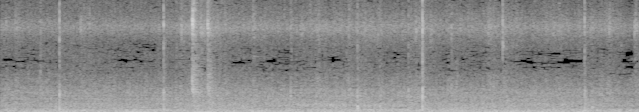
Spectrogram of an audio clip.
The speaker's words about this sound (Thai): ขณะนี้ก็ฝนตกอยู่นะคะฝนตกแบบว่าปล่อยๆไม่ใช่มีพายุแต่อย่างใดเป็นอากาศที่เย็นกำลังดีนะคะเปิดหน้าต่างรับไอเย็นๆของฝนนะคะแล้วก็นั่งฟังเสียงฝนตกนะคะอยากให้ทุกท่านที่ฟังพอดแคสต์อยู่ได้ยินเสียงฝนนะคะกระทบกับโลหะนะกระทบกับหลังคารถอยู่ขณะนี้นะคะ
